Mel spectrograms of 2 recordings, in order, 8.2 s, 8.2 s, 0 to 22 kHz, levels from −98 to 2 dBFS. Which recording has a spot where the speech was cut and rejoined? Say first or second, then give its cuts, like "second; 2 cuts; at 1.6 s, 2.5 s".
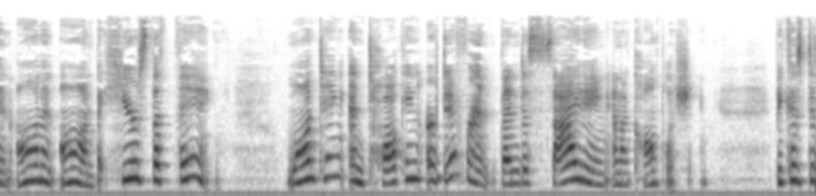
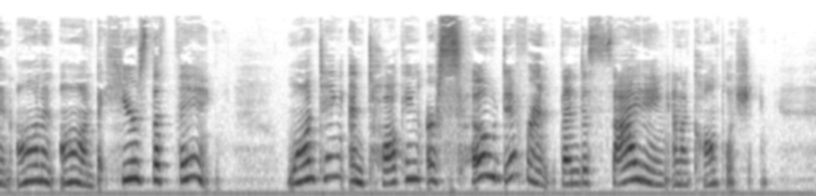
first; 1 cut; at 4.4 s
